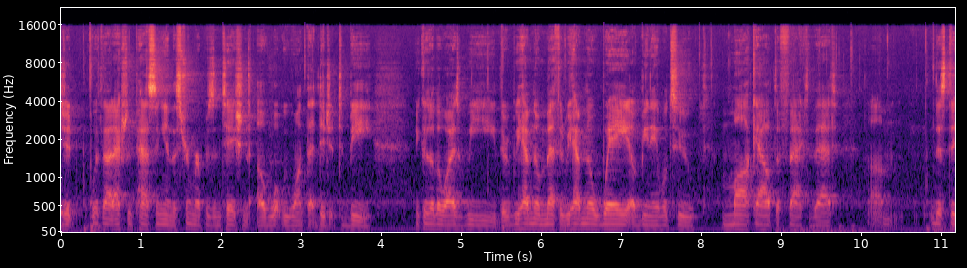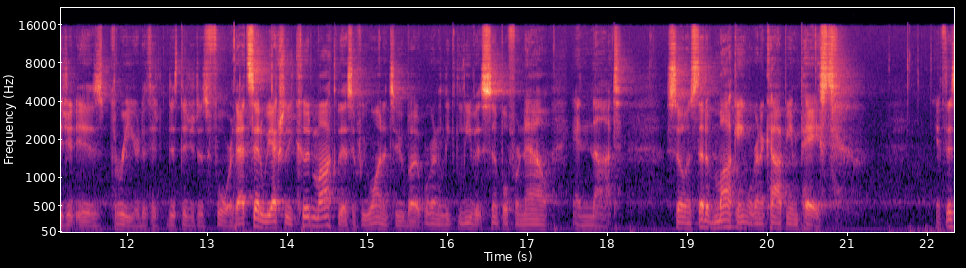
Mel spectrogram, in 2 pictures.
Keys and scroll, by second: 0.4 shift+Left, 11.0 ctrl+shift+Left.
